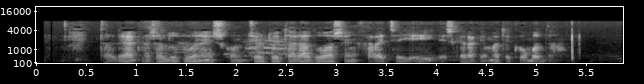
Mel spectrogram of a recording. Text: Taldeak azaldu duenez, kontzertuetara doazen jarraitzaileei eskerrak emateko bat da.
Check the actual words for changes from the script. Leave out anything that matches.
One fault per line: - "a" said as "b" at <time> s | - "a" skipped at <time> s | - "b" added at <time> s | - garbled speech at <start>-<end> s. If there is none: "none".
none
